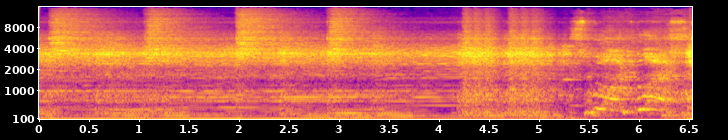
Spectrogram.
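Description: Hardcore band playing live through a club PA: distorted guitars and bass holding low sustained notes under drums with heavy, regular cymbal hits. The riff changes about four seconds in.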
